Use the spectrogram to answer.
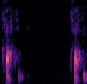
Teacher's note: It's more like, I guess the vowel is more open.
